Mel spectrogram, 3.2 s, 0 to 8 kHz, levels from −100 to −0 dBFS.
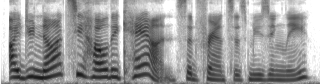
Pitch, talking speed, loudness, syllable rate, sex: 225 Hz, 190 wpm, -19 LUFS, 4.4 syllables/s, female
